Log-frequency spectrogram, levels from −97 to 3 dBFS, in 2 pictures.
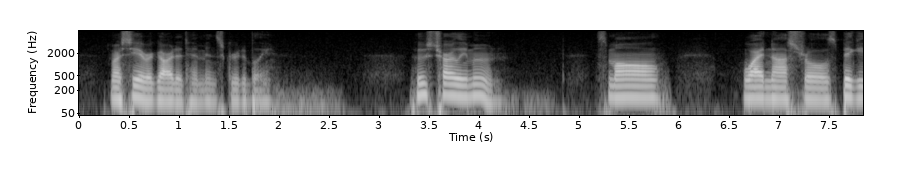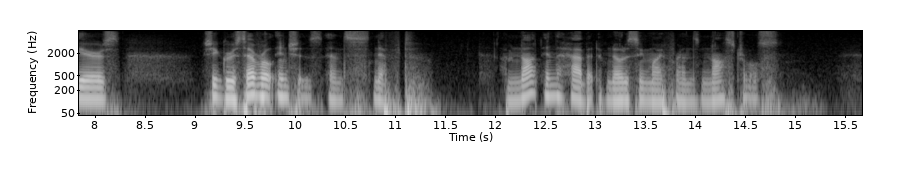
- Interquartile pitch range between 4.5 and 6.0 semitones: No, average, 3.5 semitones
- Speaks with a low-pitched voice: Yes, low, 120 Hz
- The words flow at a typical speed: No, slow, 105 wpm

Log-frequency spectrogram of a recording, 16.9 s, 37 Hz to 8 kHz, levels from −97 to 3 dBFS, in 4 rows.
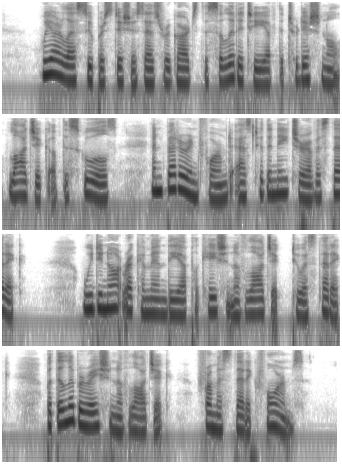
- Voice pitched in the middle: Yes, medium, 180 Hz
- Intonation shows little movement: No, average, 3.6 semitones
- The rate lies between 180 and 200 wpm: No, average, 150 wpm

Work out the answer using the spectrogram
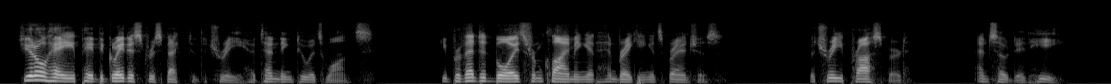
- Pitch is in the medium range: No, low, 130 Hz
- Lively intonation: No, average, 4.2 semitones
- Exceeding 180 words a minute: No, average, 155 wpm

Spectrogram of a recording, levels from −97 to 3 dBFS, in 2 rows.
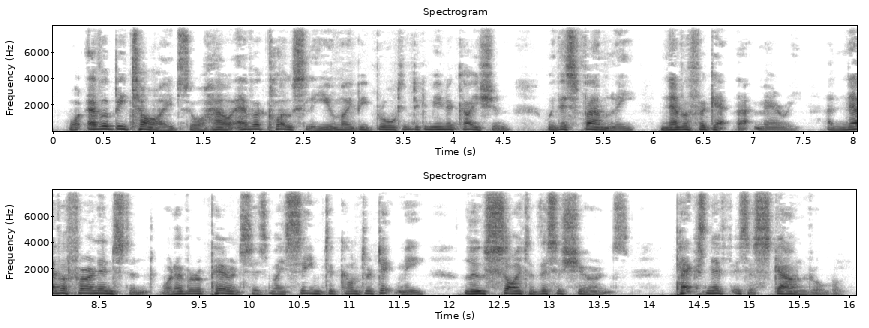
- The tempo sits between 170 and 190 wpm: No, average, 145 wpm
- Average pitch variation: Yes, average, 3.6 semitones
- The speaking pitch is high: No, medium, 140 Hz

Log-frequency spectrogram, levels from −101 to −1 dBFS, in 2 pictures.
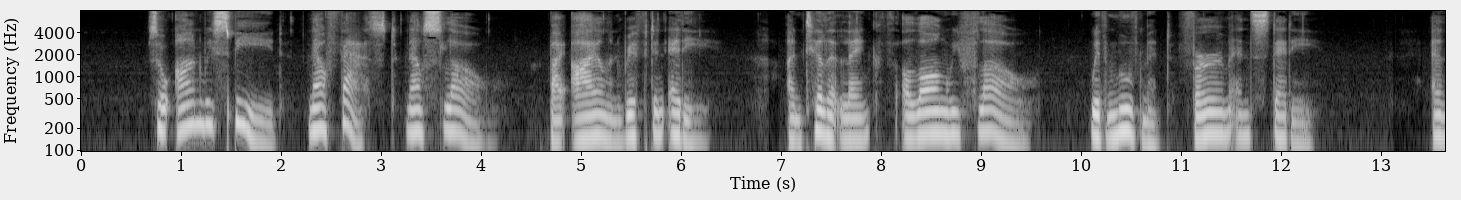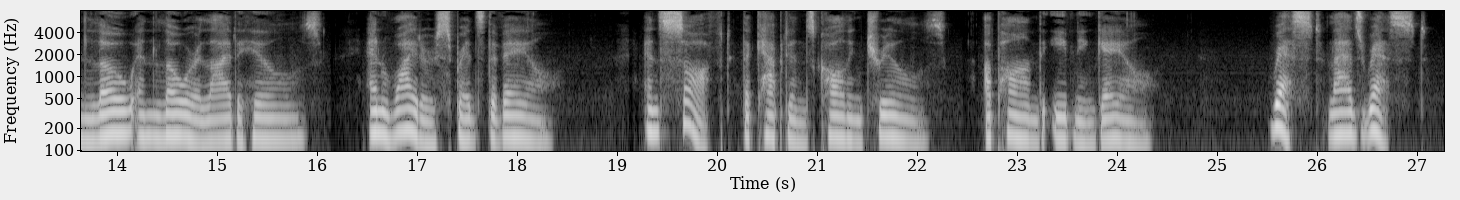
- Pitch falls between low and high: Yes, medium, 150 Hz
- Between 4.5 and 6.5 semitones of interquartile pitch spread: No, average, 3.9 semitones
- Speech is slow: Yes, slow, 110 wpm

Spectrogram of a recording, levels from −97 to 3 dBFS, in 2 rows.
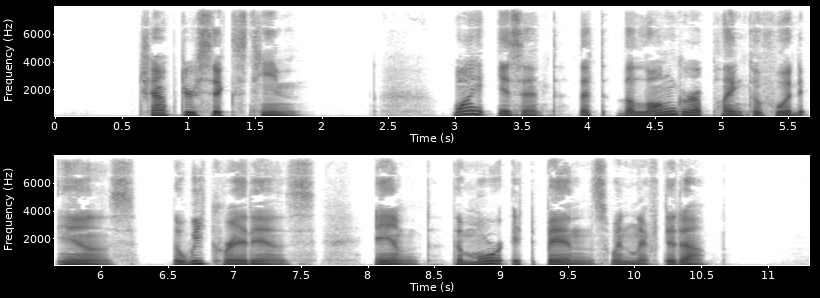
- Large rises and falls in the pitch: Yes, wide, 6.6 semitones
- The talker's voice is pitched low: Yes, low, 130 Hz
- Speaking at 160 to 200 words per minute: No, slow, 135 wpm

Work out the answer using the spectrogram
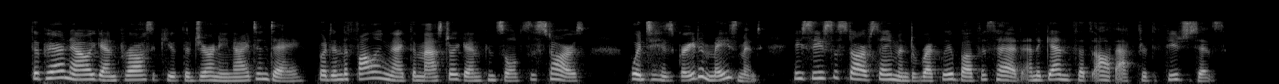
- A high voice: Yes, high, 210 Hz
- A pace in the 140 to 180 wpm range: No, average, 200 wpm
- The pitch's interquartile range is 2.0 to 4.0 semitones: No, average, 4.5 semitones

